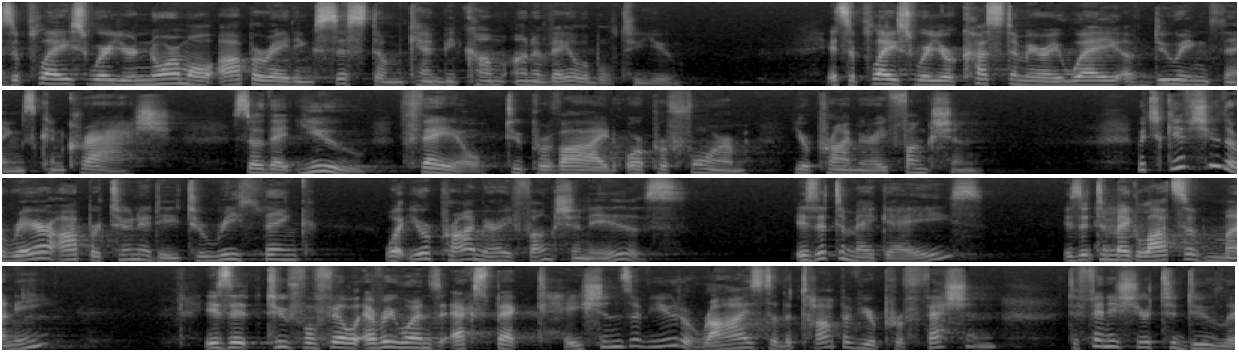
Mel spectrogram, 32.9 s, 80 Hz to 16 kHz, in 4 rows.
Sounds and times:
Speech: 0:00.0 - 0:04.5, 0:21.8 - 0:23.0, 0:23.6 - 0:25.1.

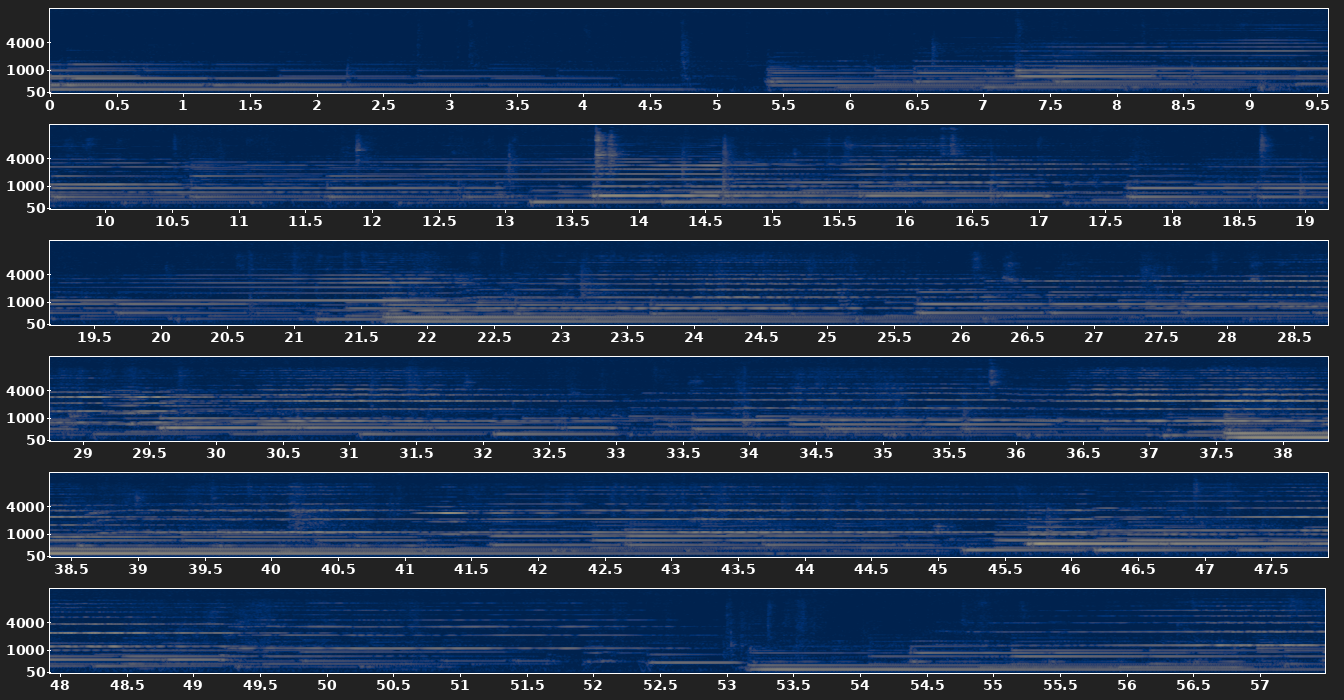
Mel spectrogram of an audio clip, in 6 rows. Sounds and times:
Violin, fiddle: 0:00.0 - 0:04.8, 0:05.4 - 0:57.4.

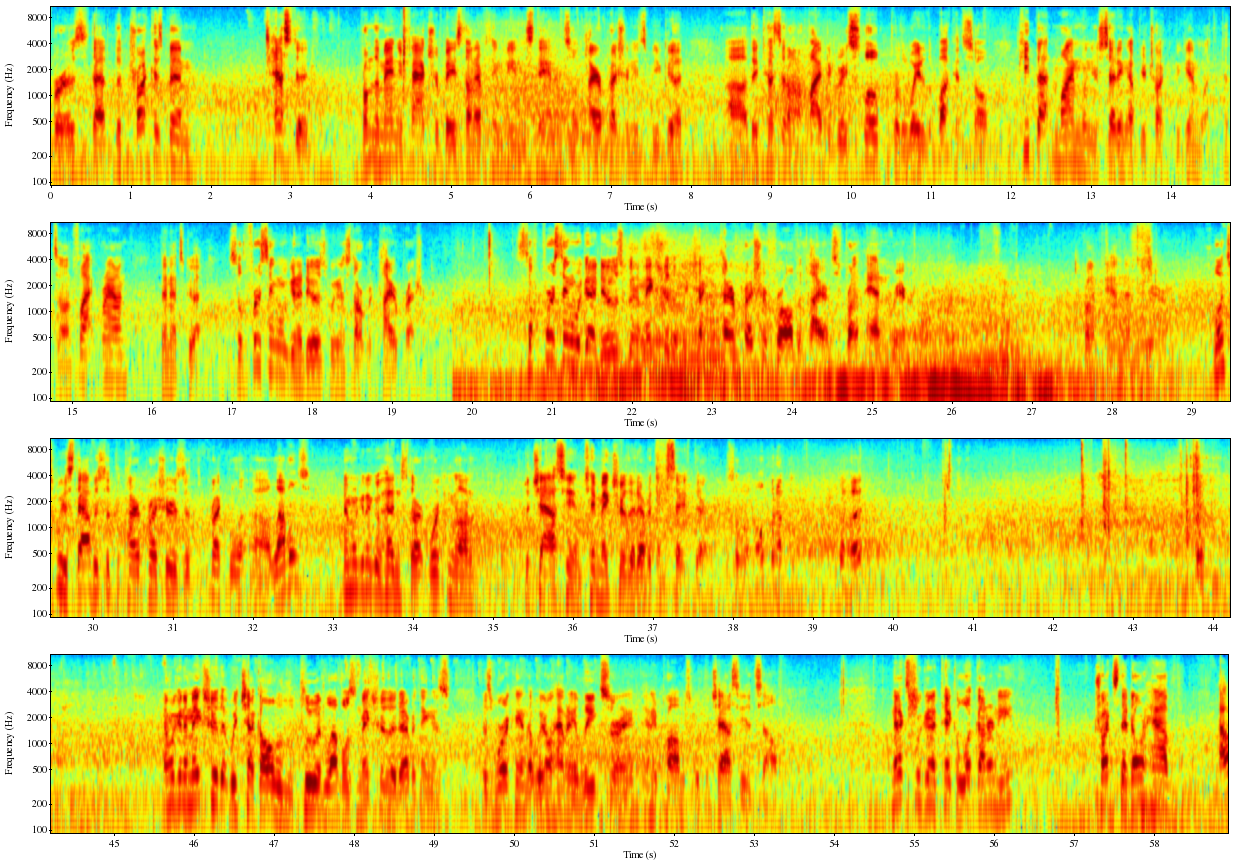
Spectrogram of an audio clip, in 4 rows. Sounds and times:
Speech: 0:00.0 - 0:01.8, 0:02.7 - 0:03.3, 0:03.9 - 0:19.5, 0:20.6 - 0:25.5, 0:27.6 - 0:34.8, 0:35.4 - 0:39.7, 0:45.6 - 0:53.4, 0:54.7 - 0:56.3, 0:57.2 - 0:58.9.

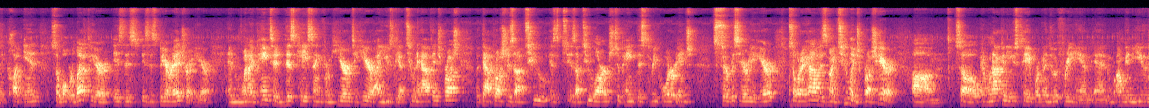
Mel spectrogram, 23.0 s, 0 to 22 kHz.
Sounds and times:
Speech: 0:00.0 - 0:22.9.

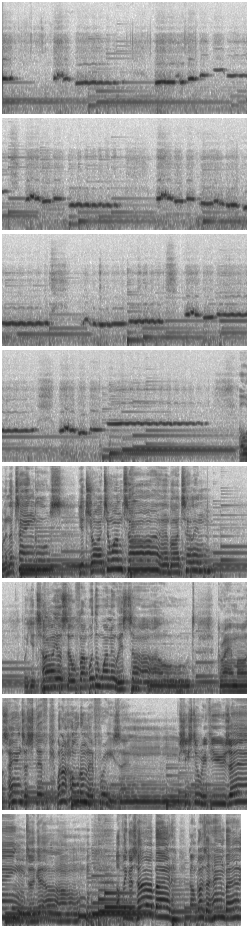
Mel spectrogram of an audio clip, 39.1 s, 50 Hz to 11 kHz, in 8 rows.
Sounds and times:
Music: 0:00.0 - 0:39.0.

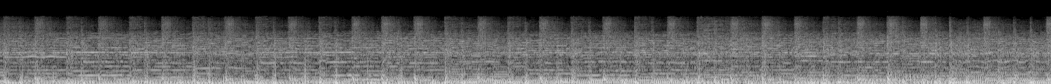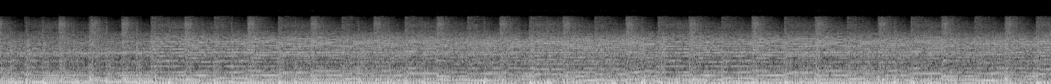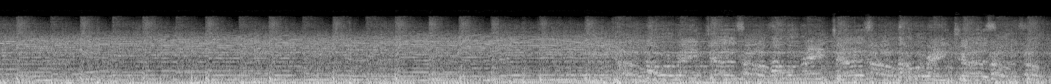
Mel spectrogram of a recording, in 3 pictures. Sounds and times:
Heavy metal: 0:00.0 - 0:31.5
Psychedelic rock: 0:00.0 - 0:31.5
Punk rock: 0:00.0 - 0:31.5.

